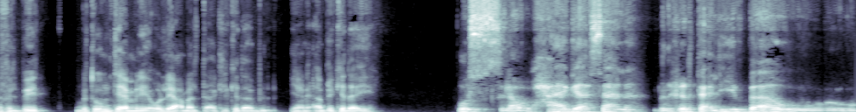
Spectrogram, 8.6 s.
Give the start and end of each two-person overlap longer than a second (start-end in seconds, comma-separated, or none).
none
